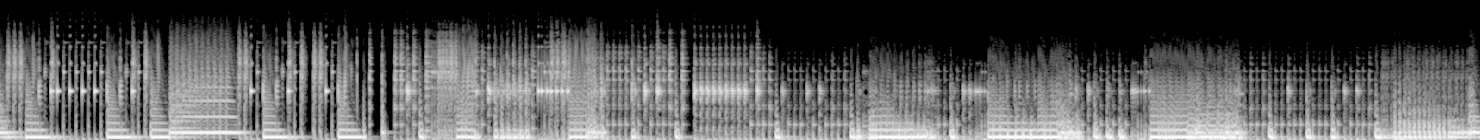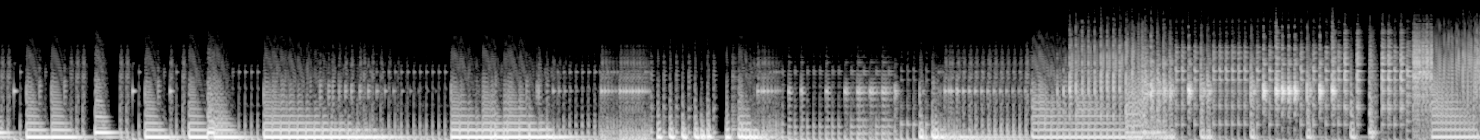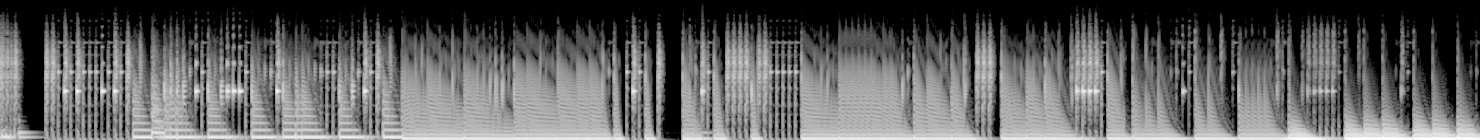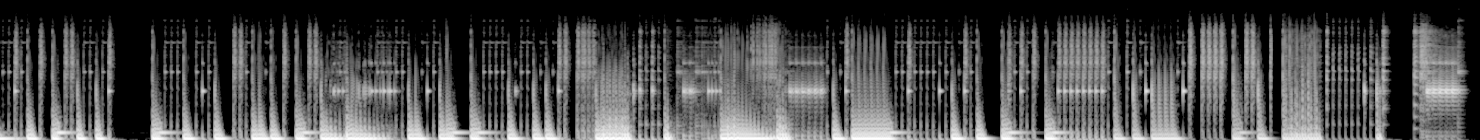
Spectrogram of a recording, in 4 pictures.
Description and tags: Korg Volca Beats + Moog Minifooger MF Drive
analog, beat, breakcore, distorted, distortion, drum, drums, electronic, experimental, gabber, hard, loop, noise, rhythm, weird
